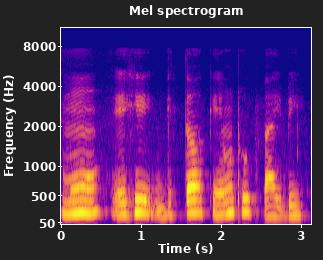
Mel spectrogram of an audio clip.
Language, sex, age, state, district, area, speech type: Odia, female, 30-45, Odisha, Nayagarh, rural, read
